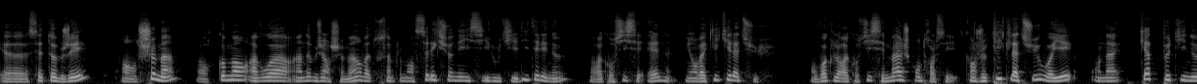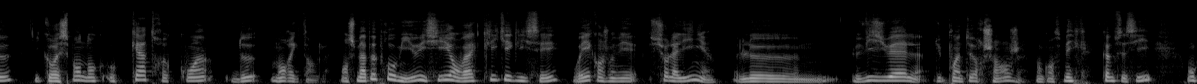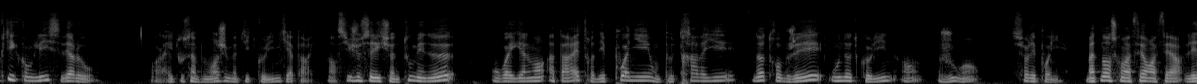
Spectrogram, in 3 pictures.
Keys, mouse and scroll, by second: 1.8 middle click, 9.9 click, 23.8-27.1 drag, 27.4-28.8 drag, 30.1-31.3 drag, 32.1-33.8 drag, 33.9 click.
